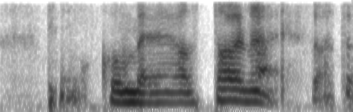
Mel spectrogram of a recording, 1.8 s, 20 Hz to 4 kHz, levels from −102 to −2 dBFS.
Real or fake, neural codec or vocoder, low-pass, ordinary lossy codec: fake; codec, 24 kHz, 1.5 kbps, HILCodec; 3.6 kHz; none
